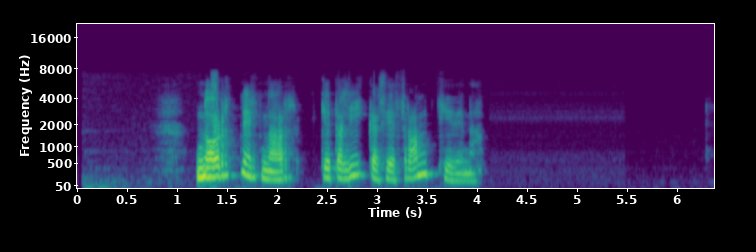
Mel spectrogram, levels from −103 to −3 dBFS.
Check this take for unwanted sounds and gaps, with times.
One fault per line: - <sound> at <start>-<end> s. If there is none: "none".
none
